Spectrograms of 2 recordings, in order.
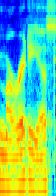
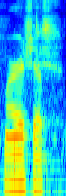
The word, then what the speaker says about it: Mauritius: I didn't know it was pronounced Mauritius. – Good for them. – And then what's number Mauritius. – One? – Mauritius. – That's how they say it, Mauritius? – Mauritius.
